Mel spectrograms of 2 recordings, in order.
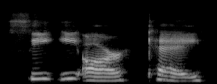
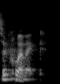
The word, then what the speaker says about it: Serkvenick: So during this time, there was a couple by the name of John and Joanna Serquenic. And I believe that is the correct way to say it. It is spelled Serkvenick. So at first I'm like, Serkvenic? No. Believe it is Serquenic.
